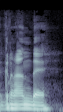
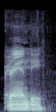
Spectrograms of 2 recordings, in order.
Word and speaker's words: Grande: Ariana Grande. – It's Grandy. – Grandy. – The Grandy.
